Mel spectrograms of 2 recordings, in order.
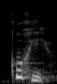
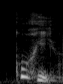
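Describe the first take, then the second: First: Courir said crisply, ending on a falling tune; clear model of courir. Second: Said in the usual way. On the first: Shown as a demonstration. Teacher repeats Courir for learners to copy.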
